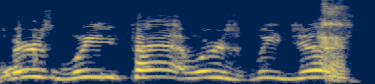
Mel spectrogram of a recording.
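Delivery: very high, loud put-on holler; mock calling out. Calling for the missing viewers in a high, loud mock shout.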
